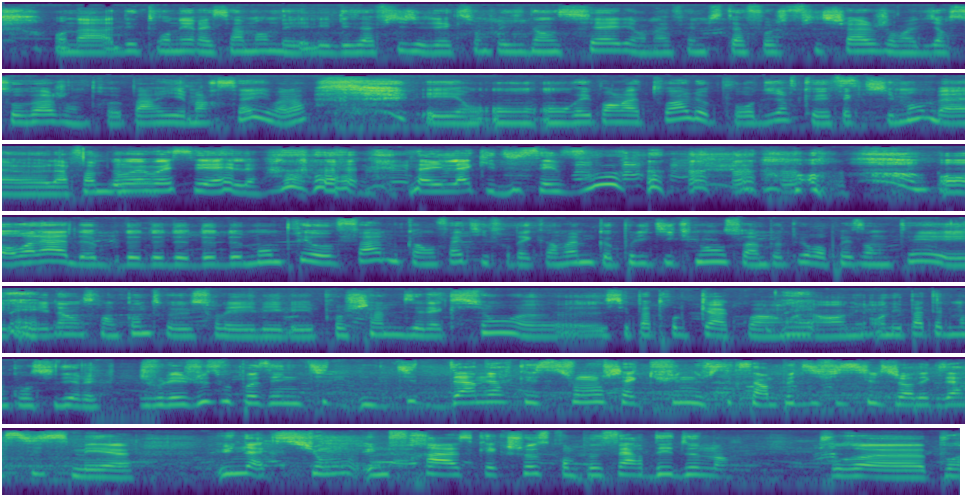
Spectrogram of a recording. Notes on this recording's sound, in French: Enregistré le 22 avril 2017 lors de la journée “Fashion Revolution”. Installées au bord du Canal Saint-Martin.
